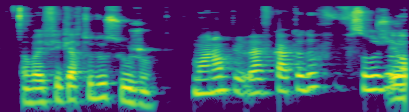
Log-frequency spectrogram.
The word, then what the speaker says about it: moi non plus: Você não vai pronunciar o S no final. Moi non plus.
